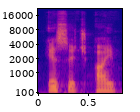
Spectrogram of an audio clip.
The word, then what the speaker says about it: ship: In sheep, here is the double e, so we pronounce like sheep, and here in a ship, a ship, ship, we do not elongate the sound, just in a short pronunciation.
